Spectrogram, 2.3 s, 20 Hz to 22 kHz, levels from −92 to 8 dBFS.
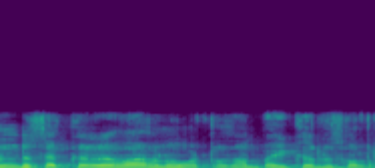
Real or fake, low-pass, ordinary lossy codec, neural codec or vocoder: fake; 7.2 kHz; none; codec, 16 kHz, 16 kbps, FreqCodec, smaller model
